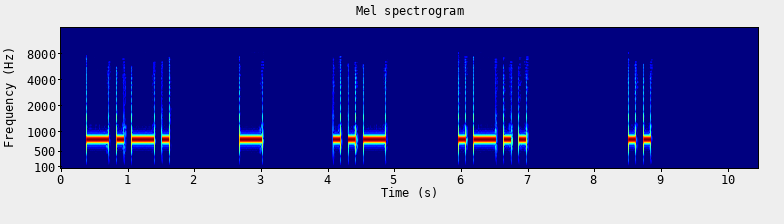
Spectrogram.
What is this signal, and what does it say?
Morse code, heard as a keyed tone, about 10 wpm, spaced as for 5 wpm, 800 Hz. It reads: CTULI
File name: LEZIONI / 9 2 ws 10wpm 4130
